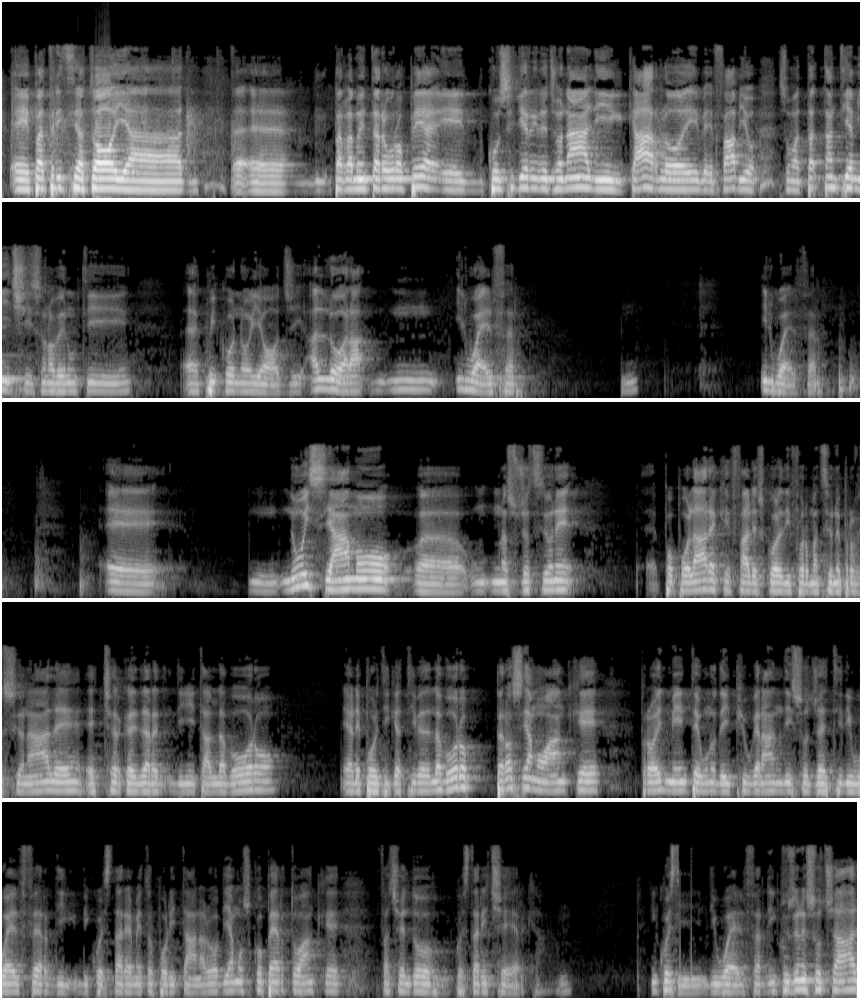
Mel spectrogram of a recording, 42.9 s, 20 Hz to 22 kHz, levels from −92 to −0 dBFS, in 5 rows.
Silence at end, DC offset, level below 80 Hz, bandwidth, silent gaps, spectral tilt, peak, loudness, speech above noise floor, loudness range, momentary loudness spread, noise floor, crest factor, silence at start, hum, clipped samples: 0 s; under 0.1%; -56 dBFS; 10 kHz; none; -6 dB/octave; 0 dBFS; -21 LUFS; 57 dB; 14 LU; 17 LU; -78 dBFS; 22 dB; 0.1 s; none; under 0.1%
